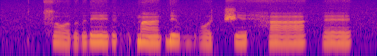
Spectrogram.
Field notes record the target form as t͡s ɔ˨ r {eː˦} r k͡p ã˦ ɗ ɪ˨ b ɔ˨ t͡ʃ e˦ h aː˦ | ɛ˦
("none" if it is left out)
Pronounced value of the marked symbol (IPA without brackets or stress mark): eː˦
